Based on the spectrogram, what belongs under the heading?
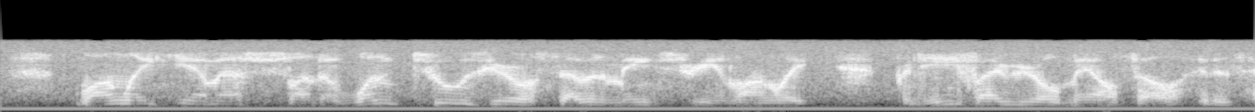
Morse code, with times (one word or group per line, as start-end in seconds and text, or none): none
